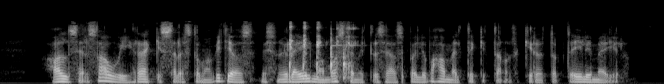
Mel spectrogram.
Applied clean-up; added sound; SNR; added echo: none; Glass; 4 dB; none.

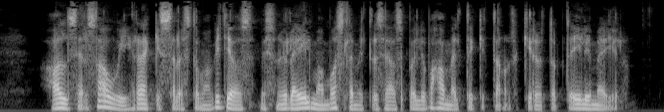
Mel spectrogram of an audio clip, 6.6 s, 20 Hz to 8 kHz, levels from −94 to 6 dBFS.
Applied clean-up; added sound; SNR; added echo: none; none; none; none.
